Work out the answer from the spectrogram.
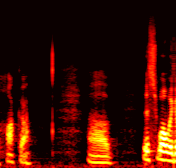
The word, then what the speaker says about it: haka: to look at is called a haka sometimes called hookah but the I like the this seemed to be a closer to the pronunciation is called the haka this is what we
